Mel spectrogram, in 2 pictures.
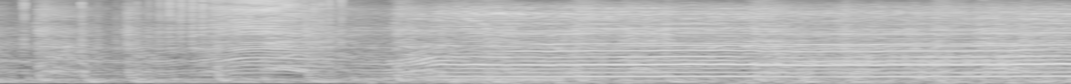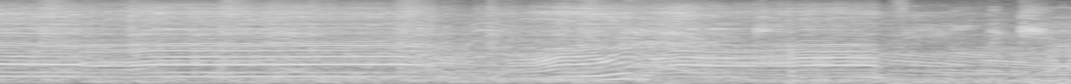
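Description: Small kids' dirt bike engine held at high revs on a straight, running steady for several seconds. About eight seconds in it drops and then climbs again.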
